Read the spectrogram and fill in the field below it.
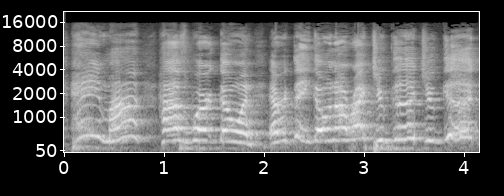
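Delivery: butter up mom before lying; mock innocent. Boy to his mother on the phone, hammed-up innocent high voice.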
